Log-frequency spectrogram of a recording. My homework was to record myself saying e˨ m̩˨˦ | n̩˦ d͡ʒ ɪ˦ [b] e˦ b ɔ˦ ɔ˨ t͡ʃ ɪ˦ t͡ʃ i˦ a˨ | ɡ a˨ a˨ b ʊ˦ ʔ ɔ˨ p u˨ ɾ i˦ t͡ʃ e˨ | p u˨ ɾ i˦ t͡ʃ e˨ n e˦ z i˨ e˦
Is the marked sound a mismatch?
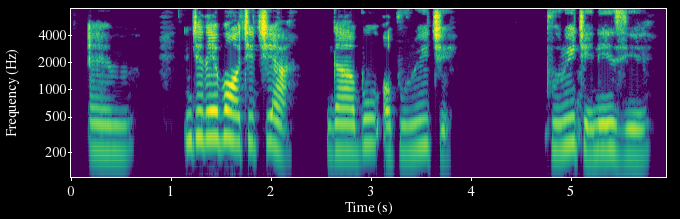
yes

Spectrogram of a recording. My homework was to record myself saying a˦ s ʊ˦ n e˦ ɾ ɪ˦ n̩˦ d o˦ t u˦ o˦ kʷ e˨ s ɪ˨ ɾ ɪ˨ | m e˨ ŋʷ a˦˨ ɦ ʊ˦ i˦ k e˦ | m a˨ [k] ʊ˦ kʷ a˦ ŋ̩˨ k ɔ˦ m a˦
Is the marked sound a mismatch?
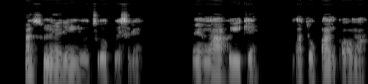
yes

